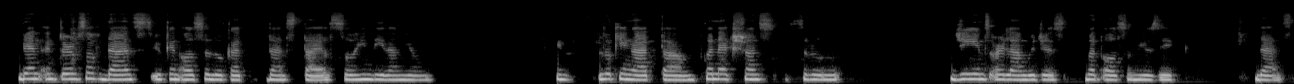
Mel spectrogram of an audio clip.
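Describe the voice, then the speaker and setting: A woman with a Filipino accent speaks at a fairly slow pace in a fairly high, somewhat breathy voice with a dark, mellow tone. Her delivery is monotone and flat, very even in loudness, with long and frequent pauses. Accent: Filipino English, Taglish code-switching. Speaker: anthropology lecturer. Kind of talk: lecture.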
